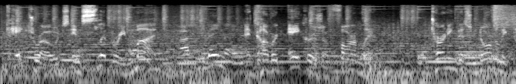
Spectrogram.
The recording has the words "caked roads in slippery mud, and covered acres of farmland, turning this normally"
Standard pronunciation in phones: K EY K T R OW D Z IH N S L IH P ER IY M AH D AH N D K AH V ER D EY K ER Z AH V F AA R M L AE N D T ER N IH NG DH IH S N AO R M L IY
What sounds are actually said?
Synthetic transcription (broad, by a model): K EY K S R OW D Z IH N S L IH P ER IY M AH D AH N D K AH V ER D EY K ER Z AH V F AA R M L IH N T ER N IH NG DH IH S N AO R M L IY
